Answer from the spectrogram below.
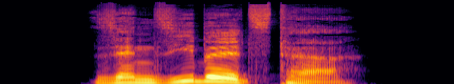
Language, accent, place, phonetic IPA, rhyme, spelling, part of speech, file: German, Germany, Berlin, [zɛnˈziːbl̩stɐ], -iːbl̩stɐ, sensibelster, adjective, De-sensibelster.ogg
- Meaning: inflection of sensibel: 1. strong/mixed nominative masculine singular superlative degree 2. strong genitive/dative feminine singular superlative degree 3. strong genitive plural superlative degree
